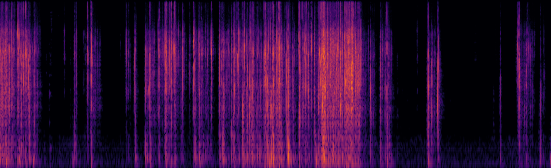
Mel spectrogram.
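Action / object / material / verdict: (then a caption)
scrape / soap bar cut with a blade / soap / none. A utility knife blade slices pre-scored small cubes off a solid, opaque, green stamped bar of soap, palm-sized and held in the hand. Crisp, bright cracking and crunching cuts come in uneven bursts, some running together into gritty scraping. Short pauses of silence fall between them.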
